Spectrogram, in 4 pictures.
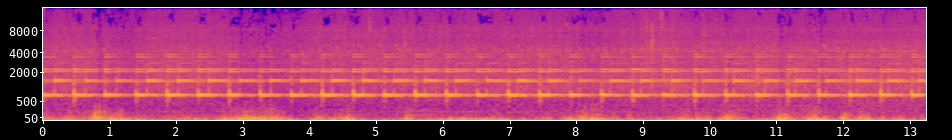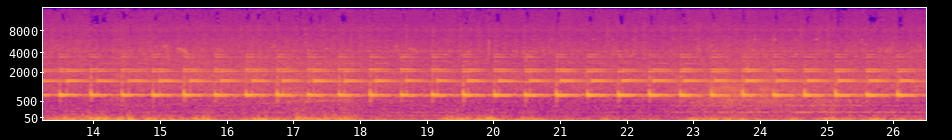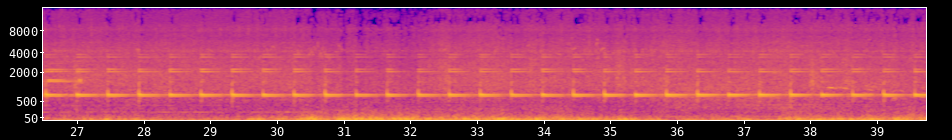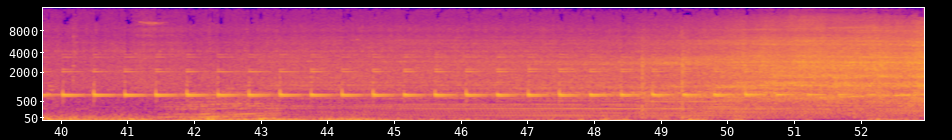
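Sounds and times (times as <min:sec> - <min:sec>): railroad crossing bell clanging: 0:00.0 - 0:52.9
train rumbling over rails: 0:00.0 - 0:52.9.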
